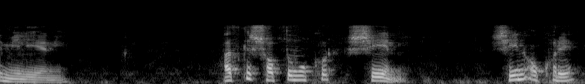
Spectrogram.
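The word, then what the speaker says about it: شين: আজকের সপ্তম অক্ষর শিন। শিন অক্ষরে 3 আলিফ টান হবে। সবাই আমার সাথে উচ্চারণ করেন, শিন। আবার উচ্চারণ করি, শিন। শিন অক্ষরটি জিহ্বার মধ্যখান তার বরাবর উপরে তালুর সঙ্গে লাগিয়ে উচ্চারিত হয়, শিন।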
